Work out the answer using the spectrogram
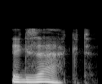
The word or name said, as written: exact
